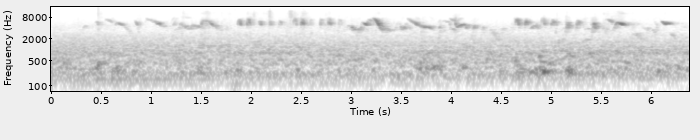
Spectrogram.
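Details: White wagtail uttering high, scratchy twittering phrases in loose bursts over steady low background noise.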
